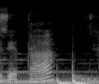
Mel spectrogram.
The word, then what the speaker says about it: zeta: Ini dibacanya zeta.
